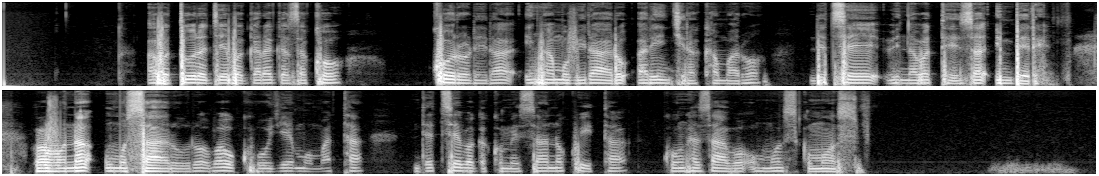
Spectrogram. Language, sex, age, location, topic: Kinyarwanda, male, 25-35, Kigali, agriculture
